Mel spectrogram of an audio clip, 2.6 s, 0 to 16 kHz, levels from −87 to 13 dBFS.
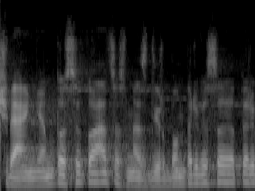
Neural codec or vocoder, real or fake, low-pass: none; real; 14.4 kHz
